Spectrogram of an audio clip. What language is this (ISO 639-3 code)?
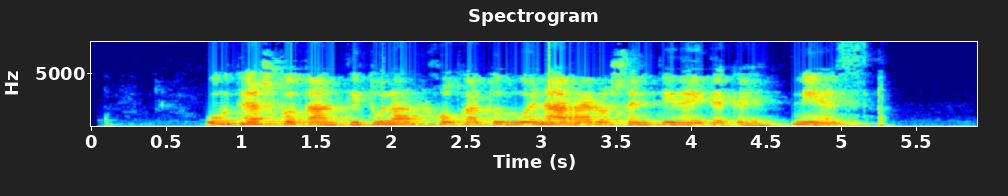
eus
